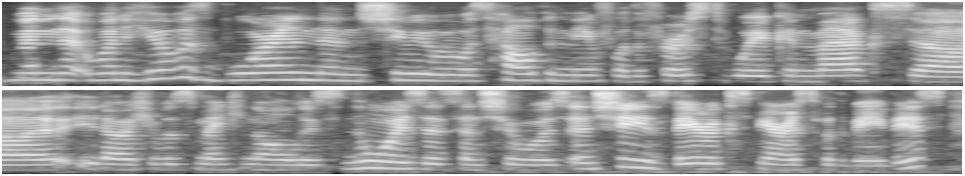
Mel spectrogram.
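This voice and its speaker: A woman with a Russian accent speaks as a guest on an interview show, recounting her experience as a mother. She talks softly and a little haltingly, pausing to find words and laughing often as she goes. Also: mid-range voice, steady tone, slight background noise, low-quality recording. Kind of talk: conversational interview storytelling.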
